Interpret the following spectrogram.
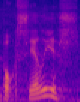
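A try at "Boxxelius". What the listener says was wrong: There's an R in there, is there not?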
